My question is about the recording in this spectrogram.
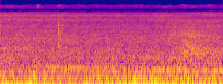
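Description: A steady deep rumble of background noise, with no bird calls standing out.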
